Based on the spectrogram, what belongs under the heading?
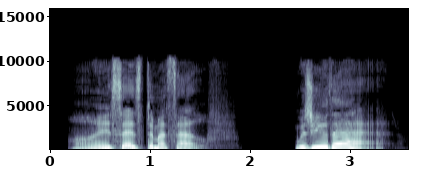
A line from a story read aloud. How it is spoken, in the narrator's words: Migsworth exclaimed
